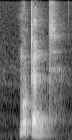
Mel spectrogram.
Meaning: present participle of moeten
- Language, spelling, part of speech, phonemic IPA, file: Dutch, moetend, verb, /ˈmutənt/, Nl-moetend.ogg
